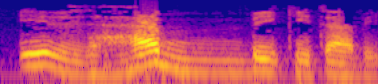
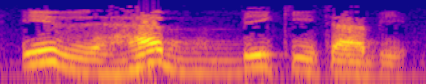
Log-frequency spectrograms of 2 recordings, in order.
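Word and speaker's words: اذْهَبْ بِكِتَابِي: And over here, another example with ba, اِذْهَبْ بِكِتَابِ. You have a first ba which is silent, and the second ba which has a kasra on it, so you will merge the two and the qalqala will drop.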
